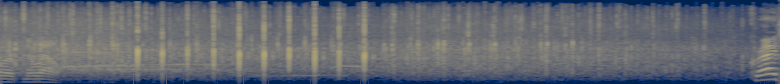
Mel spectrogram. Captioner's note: applause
